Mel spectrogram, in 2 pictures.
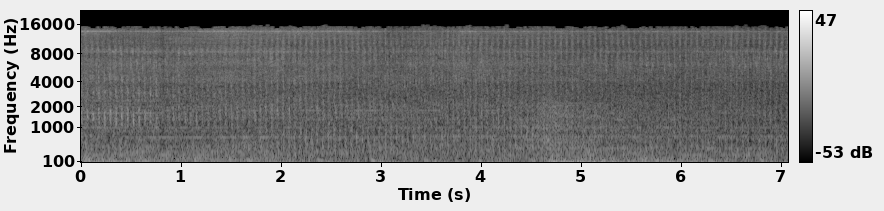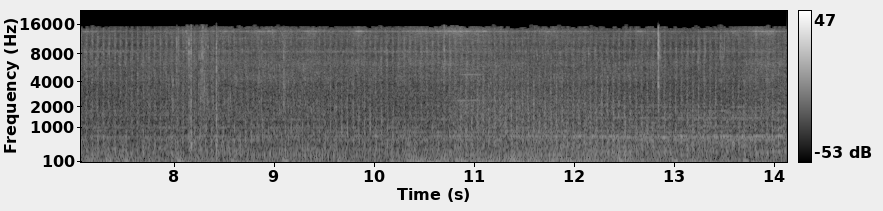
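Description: Military helicopter in flight: rotor and engine noise as a dense, steady low rumble that swells briefly about five seconds in.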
